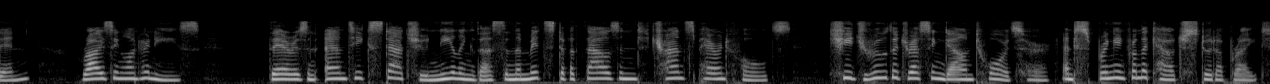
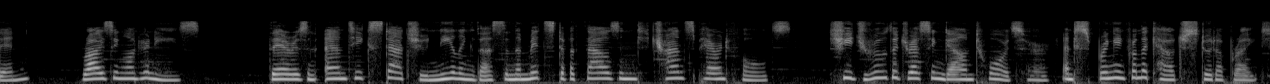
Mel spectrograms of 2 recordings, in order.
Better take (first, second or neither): first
